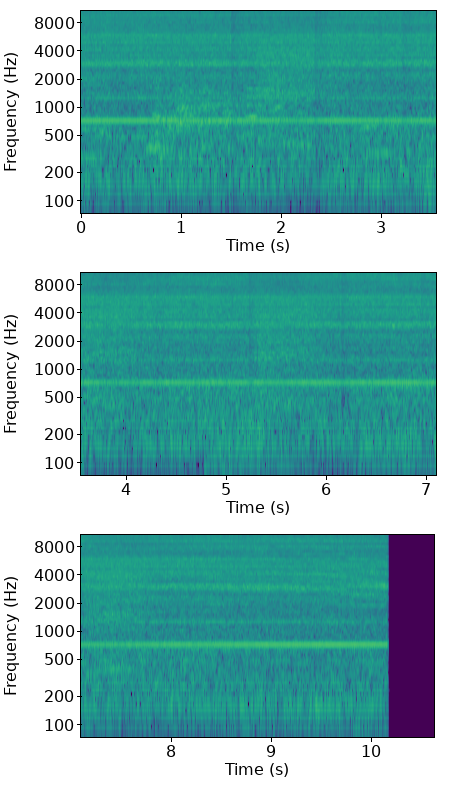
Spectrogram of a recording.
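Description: DC stick welding arc on aluminum plate, running as a steady hiss with a steady high tone under it.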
